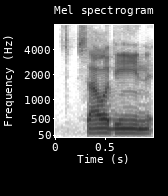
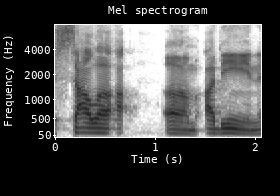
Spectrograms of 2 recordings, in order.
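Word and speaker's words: Salah ad-Din: film and his his he really Salah um Adin and that's what they call him in the film that's actually how you pronounce his name but um the Ang Anglia version is Saladin that's what people call him throughout history in the west is they call him Saladin so he uh he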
